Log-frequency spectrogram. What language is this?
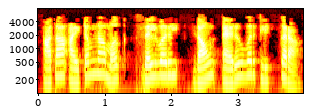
Marathi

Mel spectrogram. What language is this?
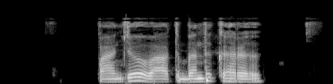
Lasi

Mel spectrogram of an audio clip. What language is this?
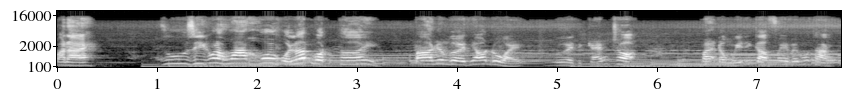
Vietnamese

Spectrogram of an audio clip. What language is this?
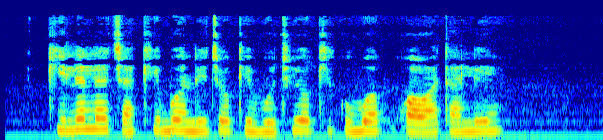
Swahili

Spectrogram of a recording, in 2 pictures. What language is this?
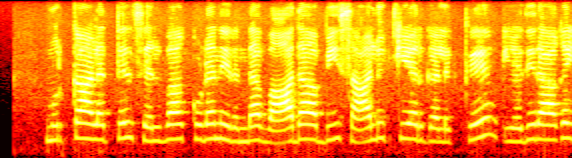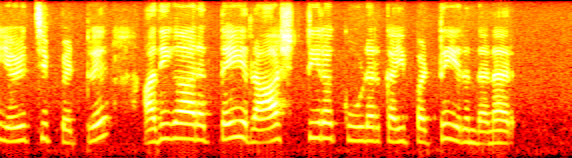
Tamil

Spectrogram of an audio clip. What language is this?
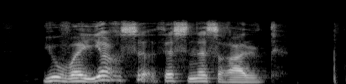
Kabyle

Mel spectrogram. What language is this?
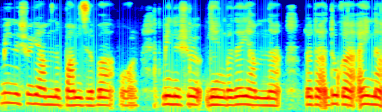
Manipuri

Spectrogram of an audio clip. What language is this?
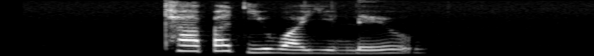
Cantonese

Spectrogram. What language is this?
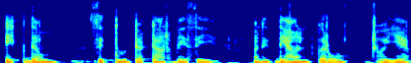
Gujarati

